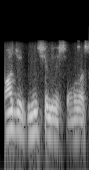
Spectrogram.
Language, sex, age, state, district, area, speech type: Nepali, male, 60+, West Bengal, Kalimpong, rural, conversation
